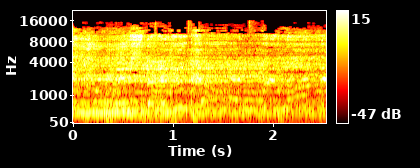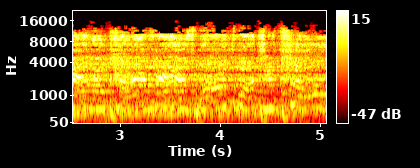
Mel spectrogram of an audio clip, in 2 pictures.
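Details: Harman Kardon Aura 2 speaker, brought in for crackling sound, playing a song in a test before disassembly: vocals and beat are clean with no crackle, rattle or buzz, so this small driver sounds healthy.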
